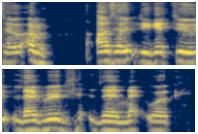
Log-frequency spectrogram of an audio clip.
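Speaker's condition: Cerebral palsy; from birth

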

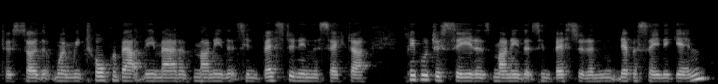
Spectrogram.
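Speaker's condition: Cleft palate; spoke differently as child, lots of childhood speech therapy, c for communication skills in primary school

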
